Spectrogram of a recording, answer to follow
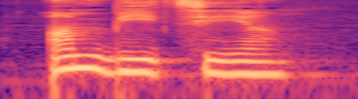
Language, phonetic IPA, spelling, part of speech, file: Ukrainian, [ɐmˈbʲit͡sʲijɐ], амбіція, noun, Uk-амбіція.ogg
- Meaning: ambition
